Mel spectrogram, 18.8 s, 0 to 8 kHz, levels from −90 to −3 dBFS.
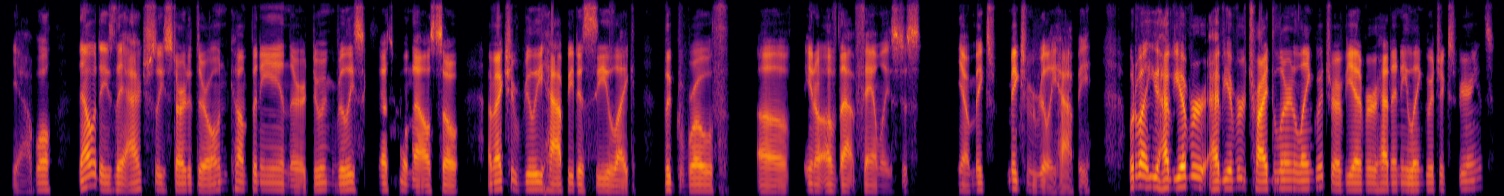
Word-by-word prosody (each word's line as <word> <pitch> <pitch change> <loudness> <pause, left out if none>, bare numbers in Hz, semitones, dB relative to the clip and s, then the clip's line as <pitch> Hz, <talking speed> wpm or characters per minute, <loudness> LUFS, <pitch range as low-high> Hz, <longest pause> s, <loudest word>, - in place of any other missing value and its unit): Yeah. - - -16
Well, 110 0 -3 0.3
nowadays 125 -7 +2
they 105 - 0
actually 110 0 -1
started 105 +1 0
their 90 - -2
own 110 +5 -5
company 110 -1 -1
and 100 -3 -7
they're 85 -1 -3
doing 105 0 -6
really 105 +3 0
successful 110 - -4
now, 85 0 +3
so 90 0 +3 0.4
I'm 105 - -4
actually 120 +1 +4
really 115 0 +1
happy 105 0 +2
to 100 -2 0
see, 95 -1 0
like, 85 -2 -3 0.4
the - - 0
growth 95 -1 -3 0.4
of 85 -1 0 0.2
you - - +2
know, - - +1
of 95 -1 -2
that - - +2
family 85 -1 -2
is - - +1
just - - -2 0.4
you - - +2
know, - - -1
makes - - -3 0.2
makes - - +5
me - - -14
really - - -1
happy. - - -4 0.4
What 150 - -2
about 160 -2 +5
you? 145 - +3
Have 135 +1 +6
you 150 +2 +7
ever 155 -1 +3
have 125 +2 +3
you 130 - +1
ever 140 +2 -2
tried 120 -2 +6
to 125 - -13
learn 130 0 0
a 125 - -5
language 125 +5 -2
or - - +1
have 105 0 -1
you 110 0 +7
ever 105 0 +2
had 105 0 +4
any 105 -1 -2
language 105 +2 -3
experience? 120 +5 -8
110 Hz, 200 wpm, -26 LUFS, 100-125 Hz, 0.4 s, you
